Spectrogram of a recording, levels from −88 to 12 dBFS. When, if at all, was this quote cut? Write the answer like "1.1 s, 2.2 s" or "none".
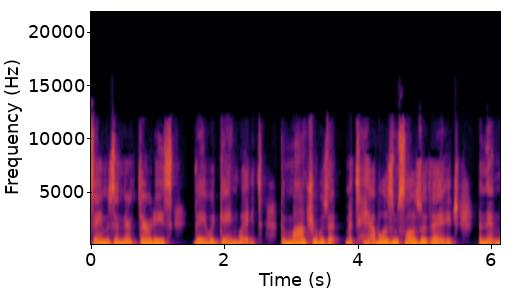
3.5 s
